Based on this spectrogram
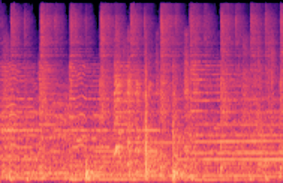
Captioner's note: foot squeaking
